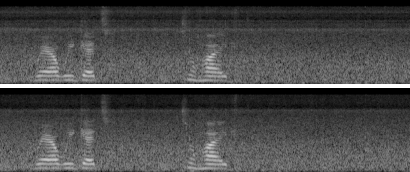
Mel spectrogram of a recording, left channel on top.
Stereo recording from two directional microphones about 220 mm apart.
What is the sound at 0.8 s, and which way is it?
Speech, 10° left (ahead or behind).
